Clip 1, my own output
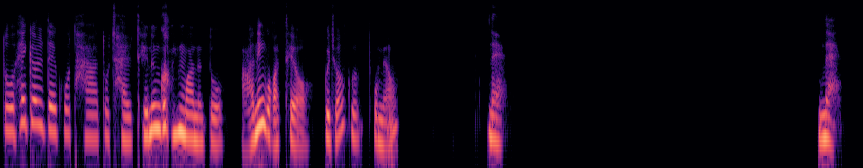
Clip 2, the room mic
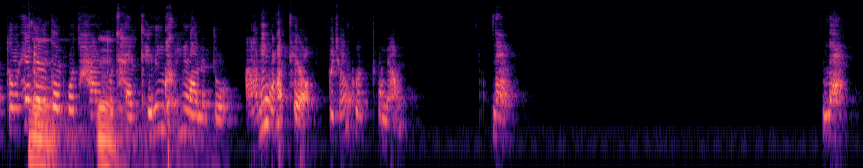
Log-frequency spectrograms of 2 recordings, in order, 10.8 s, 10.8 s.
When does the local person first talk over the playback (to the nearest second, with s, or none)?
0 s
